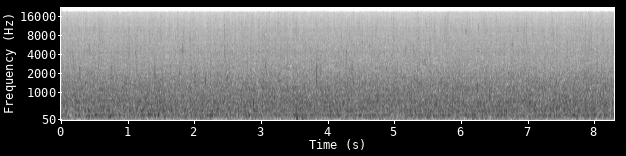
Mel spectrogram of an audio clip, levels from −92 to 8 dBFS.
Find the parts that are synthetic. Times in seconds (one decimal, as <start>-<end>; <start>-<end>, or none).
5.8-7.8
